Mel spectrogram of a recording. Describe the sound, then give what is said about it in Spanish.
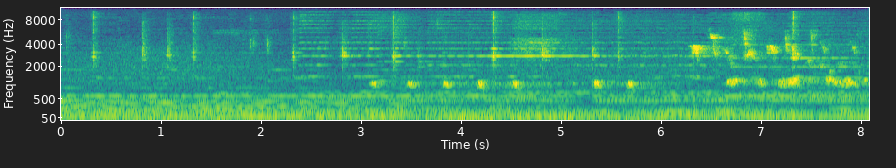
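Short, repeated bird chirps and tweets sound over a steady, dense low hum, likely background music or ambience, with a few faint ticking clicks mixed in. “Observe los pájaros volando de un árbol a otro y entre las ramas. Escuche su canto.”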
